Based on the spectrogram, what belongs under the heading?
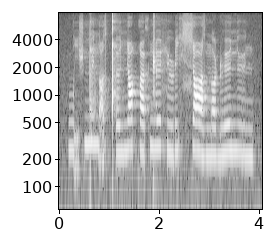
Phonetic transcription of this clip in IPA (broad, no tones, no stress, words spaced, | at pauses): wḭʃ ŋ͡ǃynɑ̰zǃʼɵɲɑ qɵxŋ͡ǁø ɬyɽix ɕɑznɔ ɖʱøɲʉn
